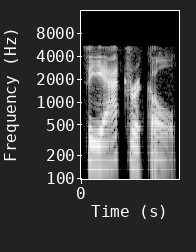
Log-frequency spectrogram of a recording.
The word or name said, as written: theatrical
